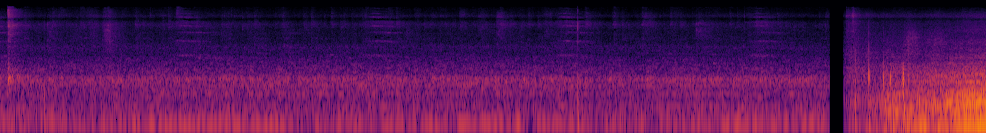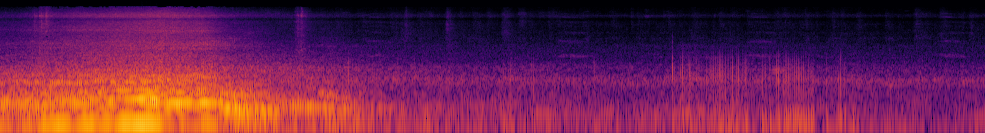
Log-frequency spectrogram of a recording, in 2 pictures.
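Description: A heavy road vehicle driving past, its low rumble swelling to a loud peak and fading away over about five seconds, starting about halfway in. Before it there is only a steady low background hum.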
